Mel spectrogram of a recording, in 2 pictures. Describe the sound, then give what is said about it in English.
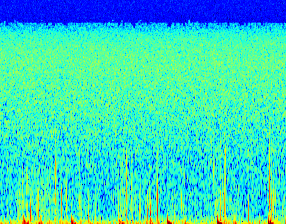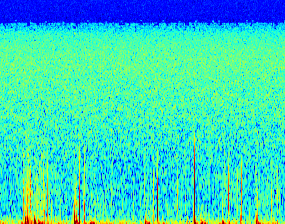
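Low, muffled thumps of a person's heartbeat pulse steadily, picked up by a microphone worn on the arm: a soft rhythmic throbbing under a faint hum, with no talking. “My microphone is catching my heartbeat.”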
